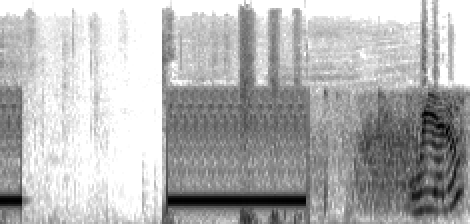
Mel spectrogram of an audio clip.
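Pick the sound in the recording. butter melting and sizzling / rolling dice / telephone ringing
telephone ringing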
